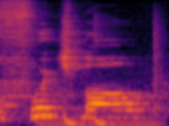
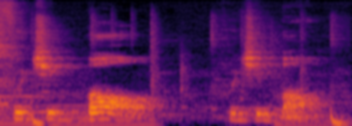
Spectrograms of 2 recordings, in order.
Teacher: mas a tônica está no ball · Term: sílaba tônica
